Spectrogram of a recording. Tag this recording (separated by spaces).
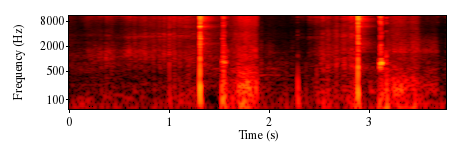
saw cutting sawing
